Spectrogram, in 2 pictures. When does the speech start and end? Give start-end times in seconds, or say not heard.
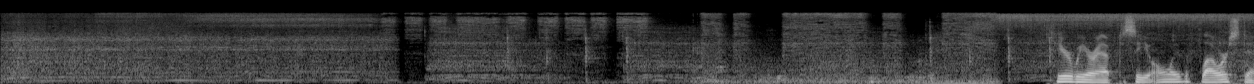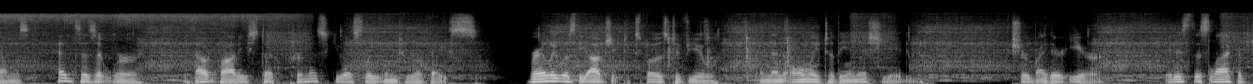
10.6-21.9, 22.6-25.0.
